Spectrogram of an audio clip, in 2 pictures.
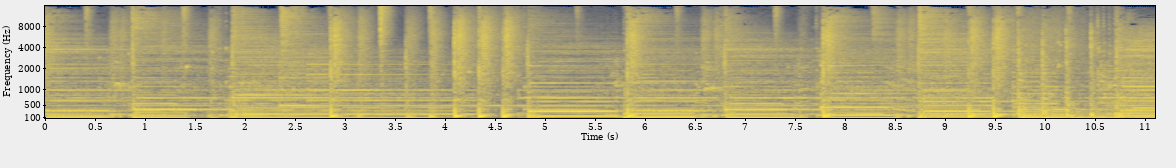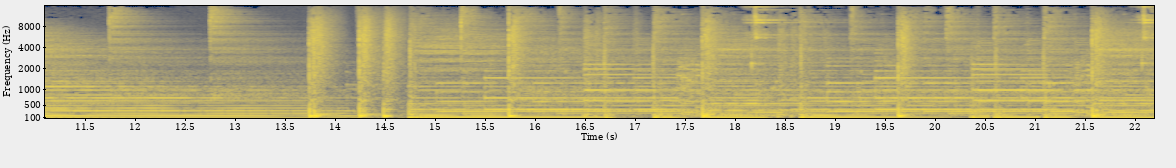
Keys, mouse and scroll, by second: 5.0 ctrl+z, 5.3-8.6 drag, 13.1 shift+click, 16.8 ctrl+scroll down 1, 17.6 ctrl+scroll up 1, 19.0 click, 19.8 ctrl+scroll up 1, 21.1 click.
